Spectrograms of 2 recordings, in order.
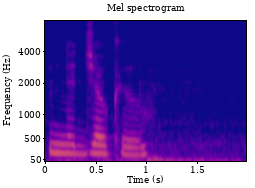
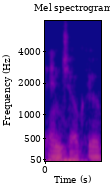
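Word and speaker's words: Njoku: will go with david nijoku is that how you pronounce that it's inchoku and joku yeah everybody in the chat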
